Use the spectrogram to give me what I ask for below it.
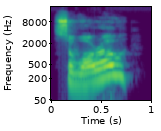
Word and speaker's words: saguaro: There are some cactus, I think it's pronounced saguaro, but I always make fun of it and say saguaro because that's literally how it's spelled.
